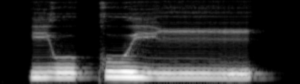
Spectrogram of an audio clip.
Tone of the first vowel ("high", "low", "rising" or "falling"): low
